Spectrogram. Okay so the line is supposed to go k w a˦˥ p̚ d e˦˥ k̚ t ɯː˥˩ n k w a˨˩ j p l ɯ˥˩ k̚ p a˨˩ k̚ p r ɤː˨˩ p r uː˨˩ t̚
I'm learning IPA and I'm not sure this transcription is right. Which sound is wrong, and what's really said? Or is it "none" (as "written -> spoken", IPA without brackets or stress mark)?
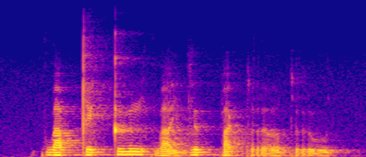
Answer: d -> t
